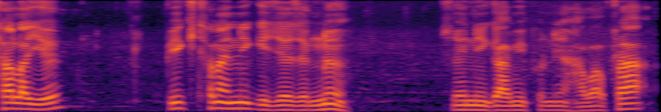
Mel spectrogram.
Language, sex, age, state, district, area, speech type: Bodo, male, 45-60, Assam, Chirang, rural, spontaneous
